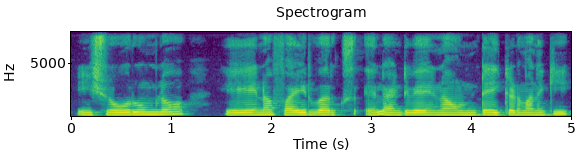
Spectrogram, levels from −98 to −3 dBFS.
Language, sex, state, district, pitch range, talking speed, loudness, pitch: Telugu, female, Andhra Pradesh, Sri Satya Sai, 185-195 Hz, 130 wpm, -14 LUFS, 185 Hz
